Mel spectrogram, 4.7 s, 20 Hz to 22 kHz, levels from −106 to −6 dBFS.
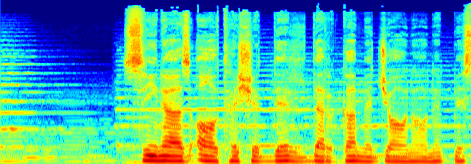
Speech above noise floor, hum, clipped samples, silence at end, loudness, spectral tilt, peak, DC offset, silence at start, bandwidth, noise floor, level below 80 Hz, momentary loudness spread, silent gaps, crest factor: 26 dB; none; under 0.1%; 0 s; -19 LUFS; -4.5 dB/octave; -2 dBFS; under 0.1%; 0 s; 19 kHz; -44 dBFS; -48 dBFS; 12 LU; none; 18 dB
